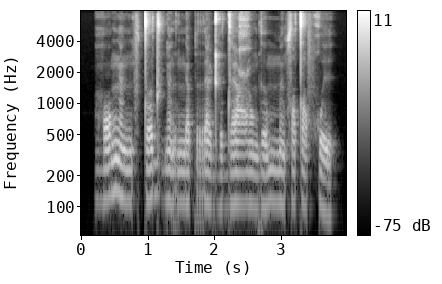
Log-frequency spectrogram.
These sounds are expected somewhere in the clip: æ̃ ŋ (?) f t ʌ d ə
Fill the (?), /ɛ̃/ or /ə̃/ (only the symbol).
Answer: ə̃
